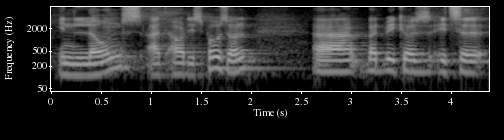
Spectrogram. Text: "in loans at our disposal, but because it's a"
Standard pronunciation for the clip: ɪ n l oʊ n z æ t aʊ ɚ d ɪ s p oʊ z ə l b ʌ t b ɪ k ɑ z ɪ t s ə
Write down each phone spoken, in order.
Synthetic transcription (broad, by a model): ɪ n l oʊ n z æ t aʊ ɚ d ɪ s p oʊ z ə l b ʌ t b ɪ k ɑ z ɪ t s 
